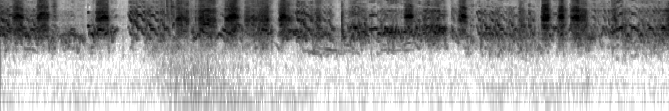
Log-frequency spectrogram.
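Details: Colony of Australian budgies in an aviary, chattering continuously with dense high scratchy chirps and warbles, brief louder squawks breaking through around the middle and end.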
